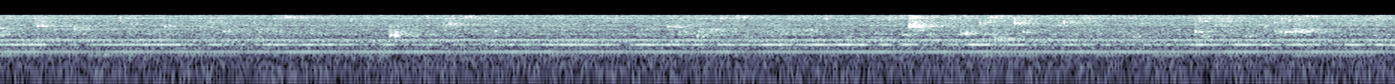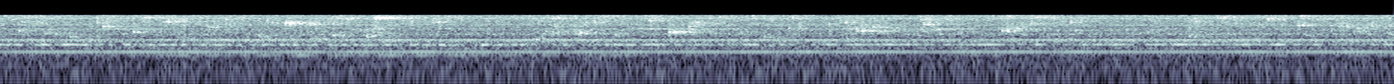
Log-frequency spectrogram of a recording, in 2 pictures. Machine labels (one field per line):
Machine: pump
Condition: normal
